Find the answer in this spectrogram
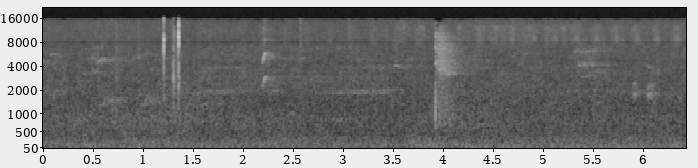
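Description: Outdoor ambience: a steady low rumble, with scattered short bird chirps and a sharp click about four seconds in.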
